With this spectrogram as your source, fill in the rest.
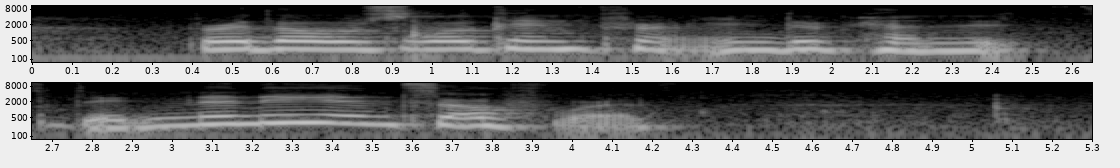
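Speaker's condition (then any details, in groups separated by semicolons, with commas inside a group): Triplegic cerebral palsy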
